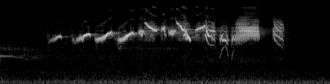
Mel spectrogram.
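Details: Agitated double-collared seedeater pouring out a fast chain of high, upslurred whistles that speeds up and ends in harsh, buzzy notes, all within about two and a half seconds, against a quiet background.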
